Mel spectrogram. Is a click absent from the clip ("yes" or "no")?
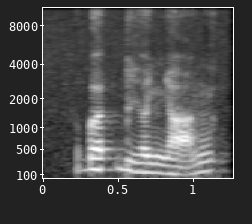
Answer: yes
